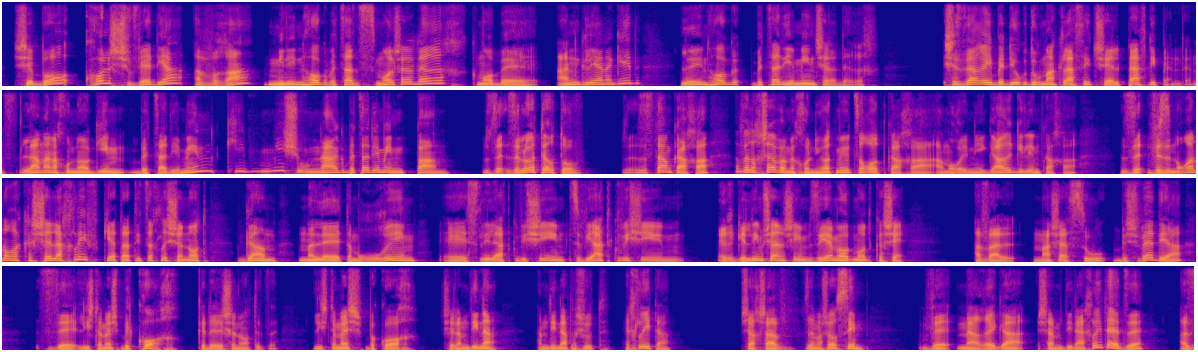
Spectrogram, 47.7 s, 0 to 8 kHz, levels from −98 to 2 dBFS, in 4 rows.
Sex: male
